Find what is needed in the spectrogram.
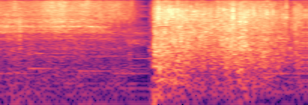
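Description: Cartoon water sound effect over background music: a spraying hiss, then a sudden loud splash about a second in that slowly fades.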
